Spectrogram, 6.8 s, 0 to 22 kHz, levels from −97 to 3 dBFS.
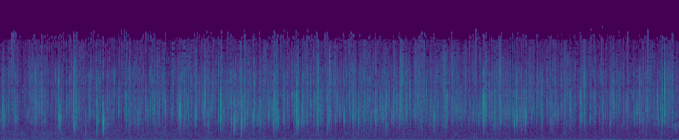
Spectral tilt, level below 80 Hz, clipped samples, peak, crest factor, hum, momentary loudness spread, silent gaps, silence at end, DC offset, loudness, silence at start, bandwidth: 1.5 dB/octave; -82 dBFS; under 0.1%; -20 dBFS; 34 dB; none; 4 LU; none; 0 s; under 0.1%; -51 LUFS; 0 s; 17 kHz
